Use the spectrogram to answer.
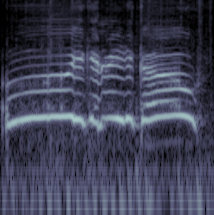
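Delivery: very high cooing sing-song. Real, not acted. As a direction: coo at the bird, way up high. Excited baby talk to bird.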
